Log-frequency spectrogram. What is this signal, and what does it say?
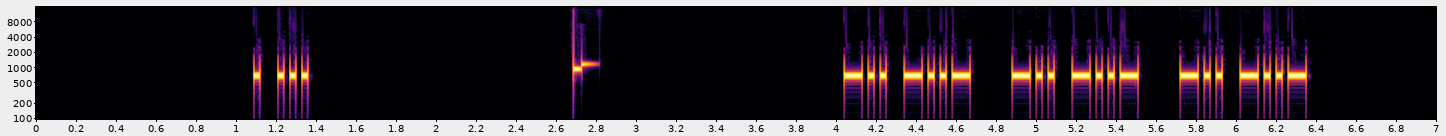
Morse code, heard as a keyed tone, about 40 wpm, 700 Hz. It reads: ES DX DX DX
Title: Abbreviations Repeated 3x - 40wpm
